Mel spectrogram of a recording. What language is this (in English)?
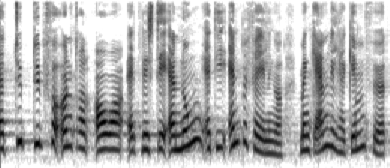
Danish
